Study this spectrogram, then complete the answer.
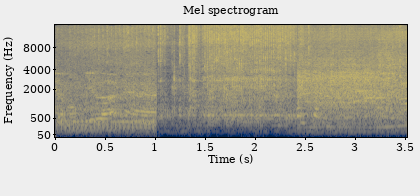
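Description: An ice shaver grinds ice with a loud whir.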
